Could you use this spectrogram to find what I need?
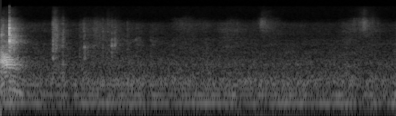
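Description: A card is laid down on a table with a soft tap.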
